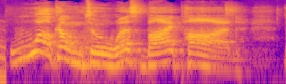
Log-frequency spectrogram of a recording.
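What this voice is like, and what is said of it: Put-on radio announcer voice. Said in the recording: “This is my radio voice.”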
